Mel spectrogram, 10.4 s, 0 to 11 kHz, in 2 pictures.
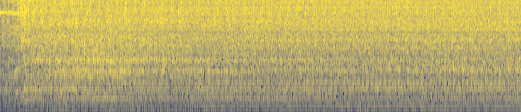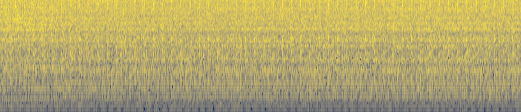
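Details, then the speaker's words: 2010 third-gen Toyota Prius at a cold morning start, mic under the hood: busy idle with steady injector ticking and even firing, and no death rattle. The severely clogged EGR system was cleaned; the engine sounds healthy. "it's going to make a lot of sound because you're right underneath the hood but it's not going to make that death rattle"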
